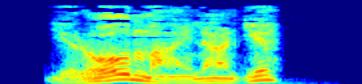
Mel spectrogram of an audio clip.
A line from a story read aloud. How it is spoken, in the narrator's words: Buck said gruffly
